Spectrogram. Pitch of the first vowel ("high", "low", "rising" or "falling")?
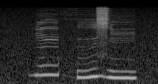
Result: high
